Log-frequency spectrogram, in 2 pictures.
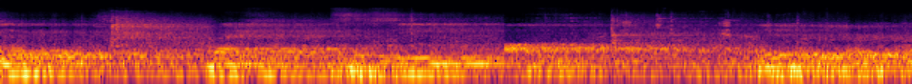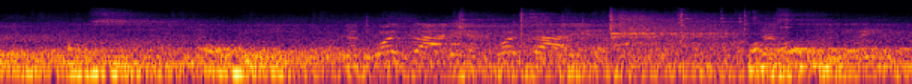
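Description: Heavy metal weight plates clank as they are loaded onto a bar.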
